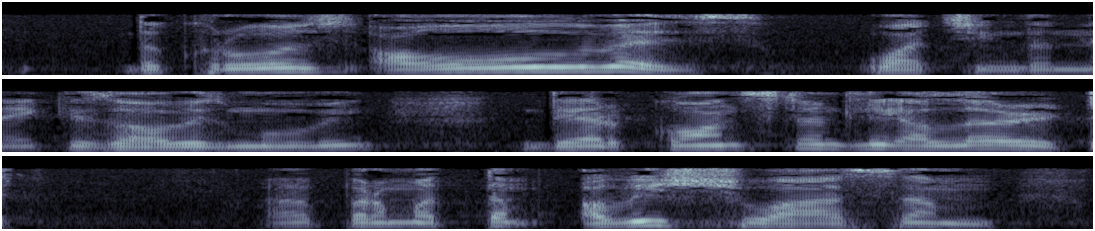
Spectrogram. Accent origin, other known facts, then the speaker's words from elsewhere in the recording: Maharashtra, India; So, also there was actually, I come from Maharashtra.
